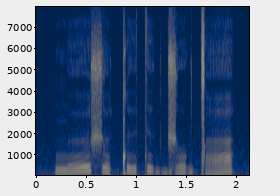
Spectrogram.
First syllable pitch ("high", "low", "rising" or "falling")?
rising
